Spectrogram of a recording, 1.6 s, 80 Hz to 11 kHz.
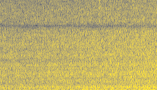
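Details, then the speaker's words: RV rooftop air conditioner fan only on high, drawing about 360 W: steady, even rush of air with a low constant hum, no rattles or pulsing; the fan runs normally. "You're looking at like 360 watts just for fan."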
